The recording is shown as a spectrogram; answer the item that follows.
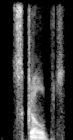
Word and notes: sculpt: British English

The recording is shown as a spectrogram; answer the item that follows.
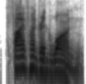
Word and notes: DI: American English

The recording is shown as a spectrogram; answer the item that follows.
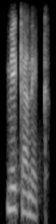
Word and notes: mechanic: Indian

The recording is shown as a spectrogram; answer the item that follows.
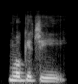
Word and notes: mortgagee: Indian

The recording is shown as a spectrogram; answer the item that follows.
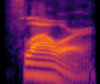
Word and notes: flower: American English

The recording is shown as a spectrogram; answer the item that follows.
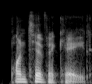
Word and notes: pontificate: American English

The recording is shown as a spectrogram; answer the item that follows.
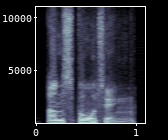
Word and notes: Unsporting: British English

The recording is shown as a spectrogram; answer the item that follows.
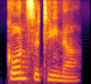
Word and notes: concertina: Indian

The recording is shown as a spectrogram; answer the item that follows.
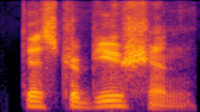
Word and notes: distribution: American English

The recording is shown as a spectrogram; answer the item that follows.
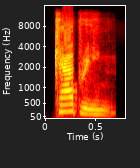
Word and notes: caprine: Indian

